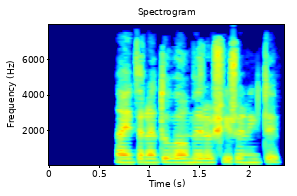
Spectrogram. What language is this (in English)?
Czech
